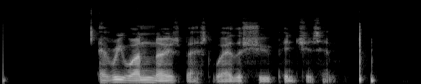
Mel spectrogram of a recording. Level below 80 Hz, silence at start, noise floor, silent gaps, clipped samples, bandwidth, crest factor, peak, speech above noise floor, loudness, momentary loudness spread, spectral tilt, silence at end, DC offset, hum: -60 dBFS; 0.05 s; -88 dBFS; none; under 0.1%; 12 kHz; 22 dB; -4 dBFS; 63 dB; -26 LUFS; 13 LU; -5.5 dB/octave; 0.45 s; under 0.1%; none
